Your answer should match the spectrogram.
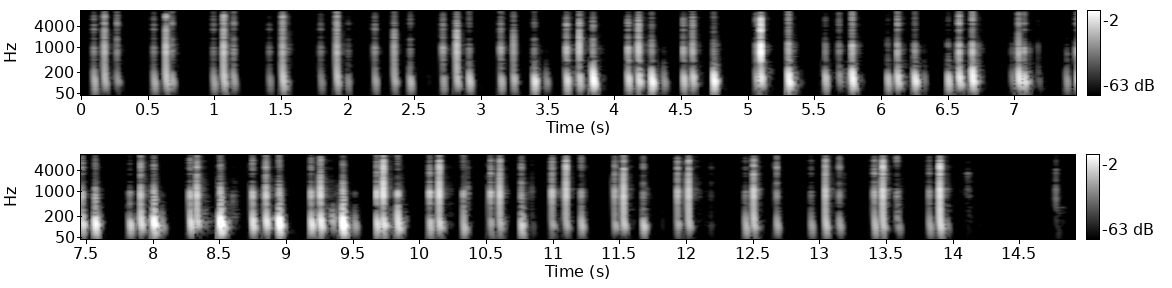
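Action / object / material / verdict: tap / plastic jar full of foam earplugs / plastic / none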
